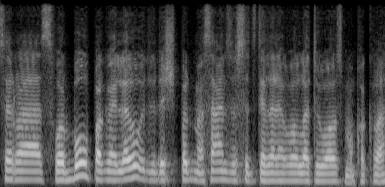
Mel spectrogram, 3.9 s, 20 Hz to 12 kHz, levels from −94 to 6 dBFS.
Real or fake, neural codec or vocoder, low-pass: fake; codec, 16 kHz in and 24 kHz out, 0.4 kbps, LongCat-Audio-Codec, fine tuned four codebook decoder; 10.8 kHz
